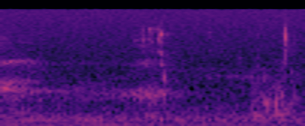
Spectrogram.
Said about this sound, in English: Ah, just a quick little sip of his beer in, in, sh- all the laughter.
